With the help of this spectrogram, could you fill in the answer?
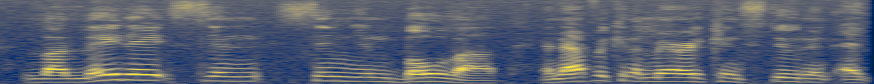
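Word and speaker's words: Lolade Siyonbola: I think her name is pronounced Lalede Sinyambola, an African American student at Yale University sleeping in a public area of her dorm.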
